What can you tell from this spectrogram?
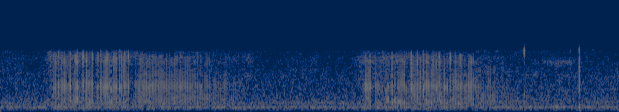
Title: Baby snoring... Just like mummy & daddy.lol.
